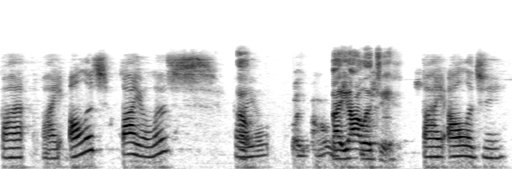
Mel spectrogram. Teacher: So that even though I-O can sometimes be a diphthong, where you combine, for example, this one we're pronouncing each vowel separately, biology. So the emphasis falls on the second syllable, the A, biology.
